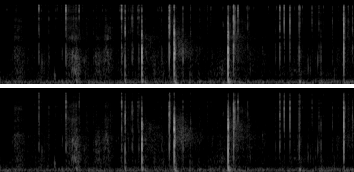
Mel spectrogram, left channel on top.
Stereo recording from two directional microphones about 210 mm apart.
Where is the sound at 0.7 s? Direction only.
Centre (ahead or behind).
